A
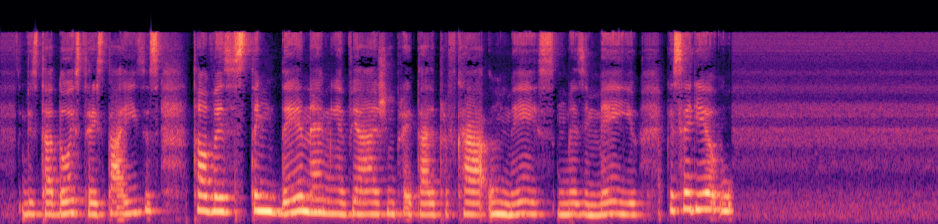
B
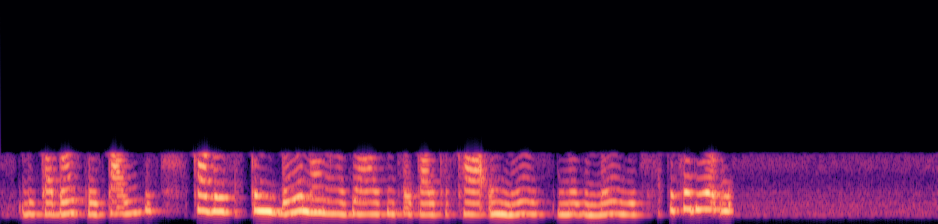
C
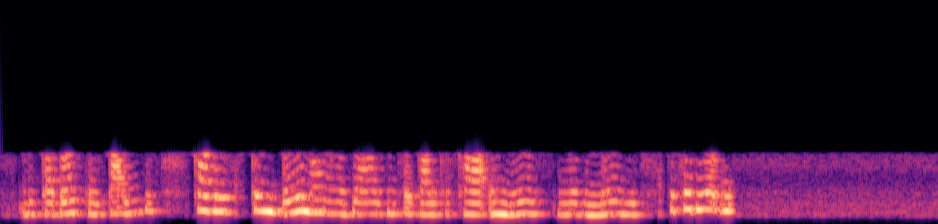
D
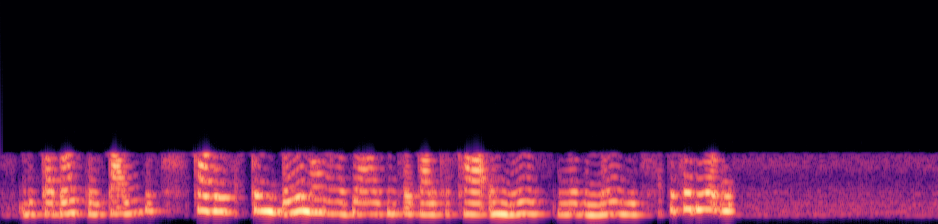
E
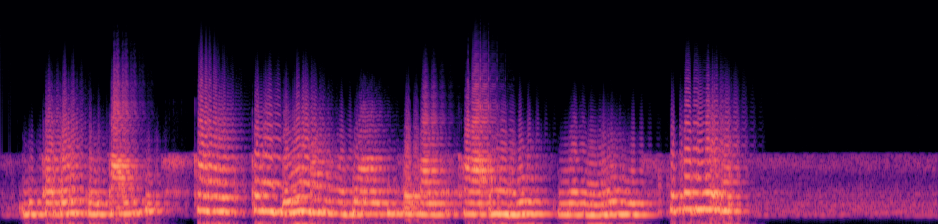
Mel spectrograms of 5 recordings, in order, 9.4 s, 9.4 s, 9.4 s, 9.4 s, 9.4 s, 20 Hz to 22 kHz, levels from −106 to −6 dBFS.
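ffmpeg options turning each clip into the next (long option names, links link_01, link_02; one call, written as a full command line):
ffmpeg -i in.wav -af "afftfilt=real='re*between(b*sr/4096,180,1300)':imag='im*between(b*sr/4096,180,1300)':win_size=4096:overlap=0.75" out.wav
ffmpeg -i in.wav -af "flanger=delay=16:depth=4.4:speed=0.32,volume=5dB" out.wav
ffmpeg -i in.wav -af anull out.wav
ffmpeg -i in.wav -filter_complex "[0:a]asoftclip=type=tanh:threshold=-22.5dB,asplit=2[link_01][link_02];[link_02]aecho=0:1:84|168|252|336:0.531|0.154|0.0446|0.0129[link_03];[link_01][link_03]amix=inputs=2:normalize=0,volume=-2dB" out.wav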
